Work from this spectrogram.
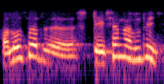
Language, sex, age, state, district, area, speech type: Kannada, male, 30-45, Karnataka, Belgaum, rural, conversation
